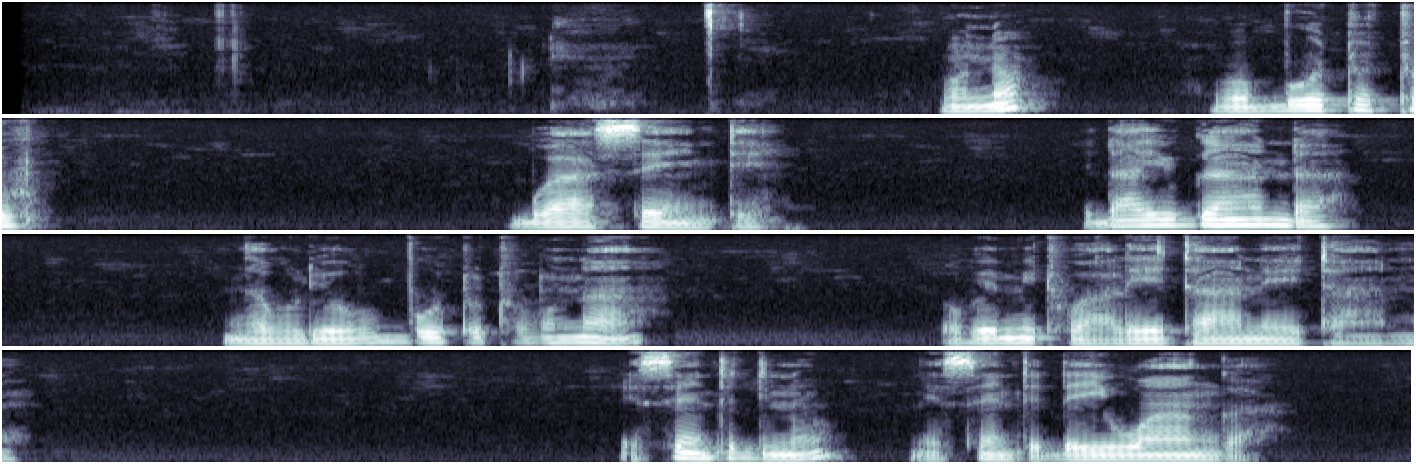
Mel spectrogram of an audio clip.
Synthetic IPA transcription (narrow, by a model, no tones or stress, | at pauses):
βuno̞ | βubːuːtutu | βwase̞ːnte̞ | eɾajuɡaːnda | ŋɡaβulio̞βubːuːtutuβuna | o̰βwe̞ːmitwaːle̞ːtaːnoetaːno | ḛse̞ːnte̞lino̞ | ne̞̰se̞ːnte̞deiwaːŋɡa̰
